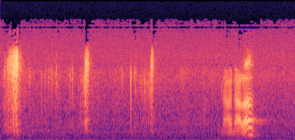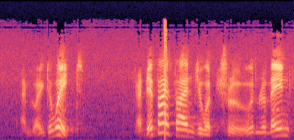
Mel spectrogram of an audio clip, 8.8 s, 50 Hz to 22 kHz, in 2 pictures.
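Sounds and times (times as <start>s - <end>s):
written paper document being torn up: 0.0s - 1.4s
faint crinkling of paper: 0.0s - 3.3s
speech: 3.5s - 4.0s, 4.8s - 5.7s, 6.5s - 8.8s.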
